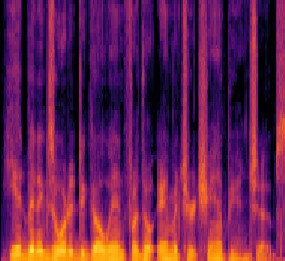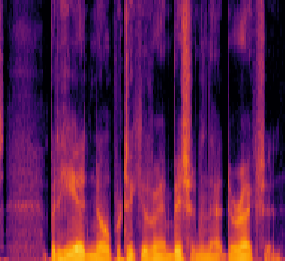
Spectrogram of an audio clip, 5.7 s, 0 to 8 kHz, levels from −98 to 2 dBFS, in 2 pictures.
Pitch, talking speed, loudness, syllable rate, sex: 130 Hz, 210 wpm, -19 LUFS, 6.4 syllables/s, male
